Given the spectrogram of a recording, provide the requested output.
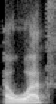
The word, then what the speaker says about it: Awad: Como les dijeron ahora, mi nombre es Aubat. No se pronuncia con B como en alemán, sino como en W como en español.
